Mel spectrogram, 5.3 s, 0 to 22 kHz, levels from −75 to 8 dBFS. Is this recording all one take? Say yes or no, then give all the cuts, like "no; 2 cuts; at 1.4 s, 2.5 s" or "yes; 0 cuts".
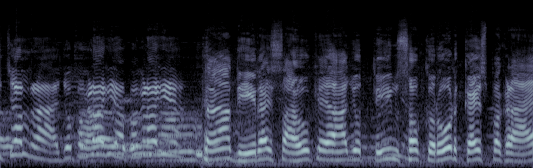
no; 1 cut; at 2.0 s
